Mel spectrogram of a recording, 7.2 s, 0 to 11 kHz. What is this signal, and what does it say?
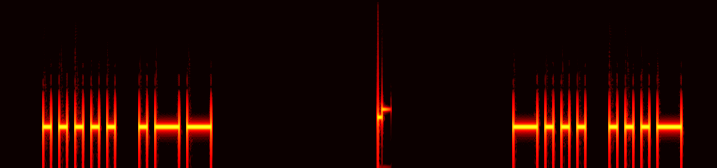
Morse code, heard as a keyed tone, about 15 wpm, 700 Hz. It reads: 5 W B V
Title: Two Challenging Letter-Number Combinations 15wpm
